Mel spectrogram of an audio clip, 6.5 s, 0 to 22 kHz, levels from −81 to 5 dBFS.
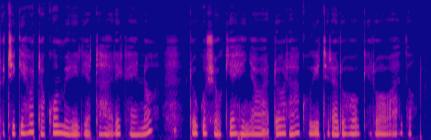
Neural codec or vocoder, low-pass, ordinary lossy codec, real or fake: none; none; none; real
